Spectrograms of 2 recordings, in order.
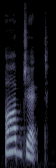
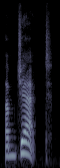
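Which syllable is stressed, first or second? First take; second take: first; second. First: The stress is on the first syllable. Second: The stress is on the second syllable. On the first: It is used as a noun. "I will say the noun first" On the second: It is used as a verb. "the verb second"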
